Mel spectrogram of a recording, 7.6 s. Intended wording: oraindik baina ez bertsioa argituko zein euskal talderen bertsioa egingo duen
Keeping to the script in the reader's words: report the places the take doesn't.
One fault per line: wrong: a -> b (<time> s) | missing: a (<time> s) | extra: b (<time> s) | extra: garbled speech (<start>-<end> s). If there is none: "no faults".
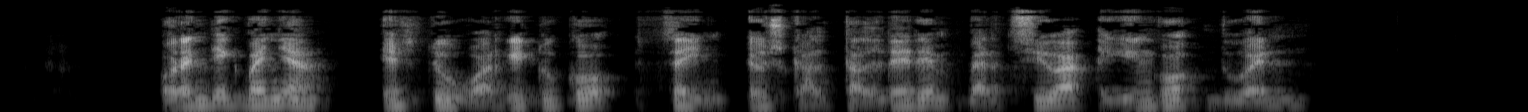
wrong: bertsioa -> dugu (2.2 s)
